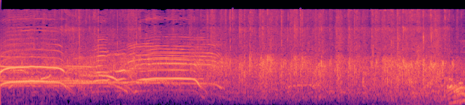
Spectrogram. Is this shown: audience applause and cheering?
yes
